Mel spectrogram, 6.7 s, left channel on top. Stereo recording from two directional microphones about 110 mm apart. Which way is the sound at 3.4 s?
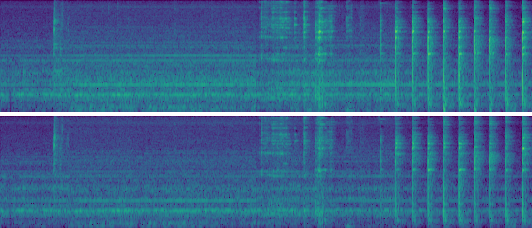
25° left (ahead or behind).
